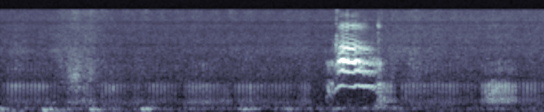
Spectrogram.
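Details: Aki, a Ragdoll kitten aged three months, kneads and purrs before falling asleep; a gentle rhythmic purr carries on beneath one brief, sharp mew partway through.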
